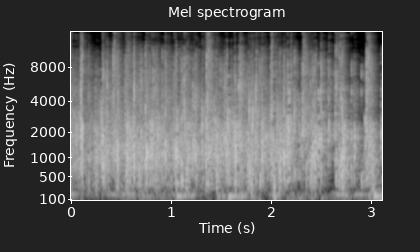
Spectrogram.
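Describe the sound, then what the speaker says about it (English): At a school board of education meeting, an audience gives a round of applause, a lively, fairly close burst of clapping with uneven bursts and no speech over it. "I would like a round of applause for Dr."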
